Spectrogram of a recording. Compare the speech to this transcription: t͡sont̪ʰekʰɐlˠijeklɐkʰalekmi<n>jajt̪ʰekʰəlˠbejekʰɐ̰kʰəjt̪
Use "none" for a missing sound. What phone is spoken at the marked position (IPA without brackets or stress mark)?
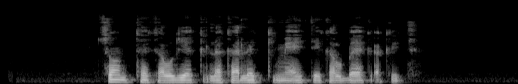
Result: none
